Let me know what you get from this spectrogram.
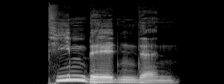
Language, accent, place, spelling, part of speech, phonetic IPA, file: German, Germany, Berlin, teambildenden, adjective, [ˈtiːmˌbɪldəndn̩], De-teambildenden.ogg
- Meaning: inflection of teambildend: 1. strong genitive masculine/neuter singular 2. weak/mixed genitive/dative all-gender singular 3. strong/weak/mixed accusative masculine singular 4. strong dative plural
